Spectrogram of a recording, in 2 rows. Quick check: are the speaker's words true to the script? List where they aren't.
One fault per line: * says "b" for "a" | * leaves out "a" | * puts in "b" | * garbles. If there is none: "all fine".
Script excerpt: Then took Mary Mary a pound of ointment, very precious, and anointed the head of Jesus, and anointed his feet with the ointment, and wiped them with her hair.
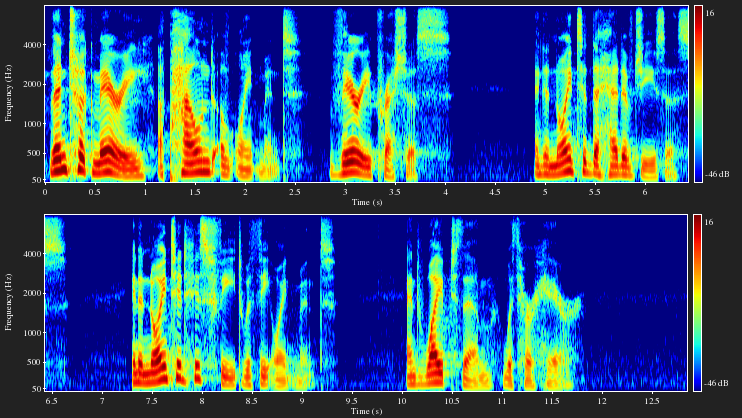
* leaves out "Mary"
